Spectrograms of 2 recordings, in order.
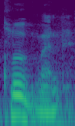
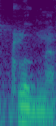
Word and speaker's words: Klugman: shall we i pronounced your name klugman and you like i always say klugman but the correct pronunciation is klugman from are you jack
